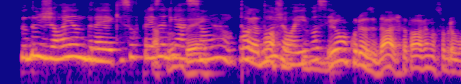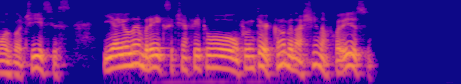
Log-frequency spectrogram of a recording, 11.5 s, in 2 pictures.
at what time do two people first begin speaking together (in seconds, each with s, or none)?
1.9 s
